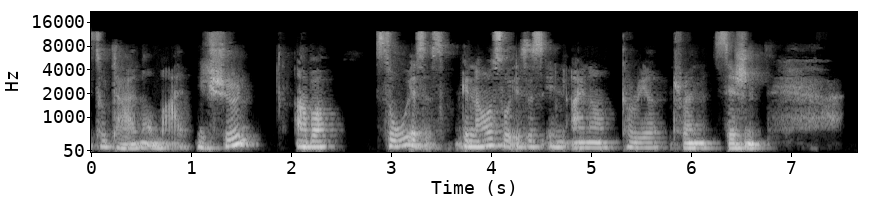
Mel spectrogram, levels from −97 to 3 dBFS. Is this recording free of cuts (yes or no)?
yes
